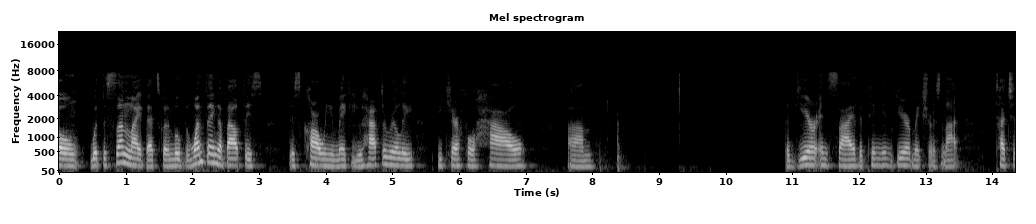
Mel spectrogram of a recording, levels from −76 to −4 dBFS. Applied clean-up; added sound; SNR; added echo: none; none; none; none.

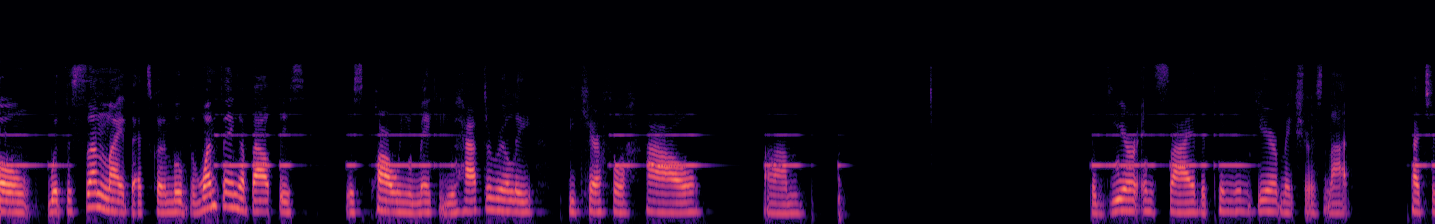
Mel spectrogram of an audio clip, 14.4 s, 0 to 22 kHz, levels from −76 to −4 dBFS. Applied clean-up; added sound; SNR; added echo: neural mask model RNNoise.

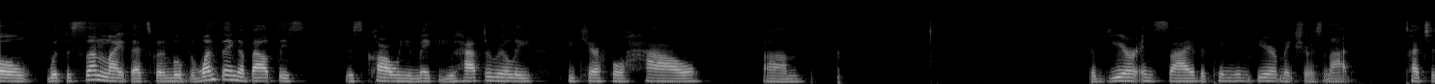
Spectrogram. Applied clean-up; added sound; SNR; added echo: neural mask model DeepFilterNet 3.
